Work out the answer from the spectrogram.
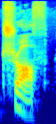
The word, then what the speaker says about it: trough: lesson, it is /of/, o-u-g-h is also pronounced as /of/, in the word ‘cough’ and ‘trough’.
